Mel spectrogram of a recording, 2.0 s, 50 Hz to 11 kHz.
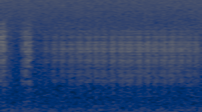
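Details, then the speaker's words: Westinghouse 535 tube radio on broadcast band at about 115 volts; hiss with short scratchy crackles as the volume knob turns, from a dirty spot in the volume control. "lot more volume lots more volume a dirty spot in the volume control you couldn't even hear that last"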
